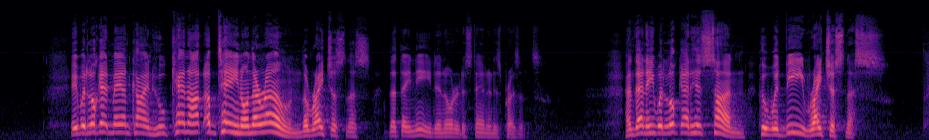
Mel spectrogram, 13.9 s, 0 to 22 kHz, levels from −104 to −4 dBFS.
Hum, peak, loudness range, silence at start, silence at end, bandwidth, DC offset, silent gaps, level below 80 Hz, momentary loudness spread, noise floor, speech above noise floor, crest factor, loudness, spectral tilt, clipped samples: none; -22 dBFS; 14 LU; 1.05 s; 0.8 s; 14.5 kHz; under 0.1%; none; -88 dBFS; 19 LU; -87 dBFS; 47 dB; 20 dB; -40 LUFS; -4.5 dB/octave; under 0.1%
